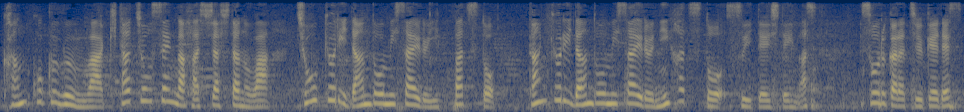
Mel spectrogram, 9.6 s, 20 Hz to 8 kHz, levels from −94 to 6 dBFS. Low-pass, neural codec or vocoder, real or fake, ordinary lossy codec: 7.2 kHz; none; real; none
